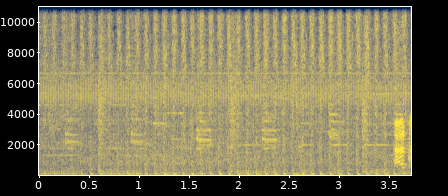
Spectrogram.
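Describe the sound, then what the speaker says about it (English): A helicopter hovers in Grand Theft Auto V, its rotor beating in a rapid, steady pulse close by and loud, with no talk over it. "Just hold the chopper here."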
